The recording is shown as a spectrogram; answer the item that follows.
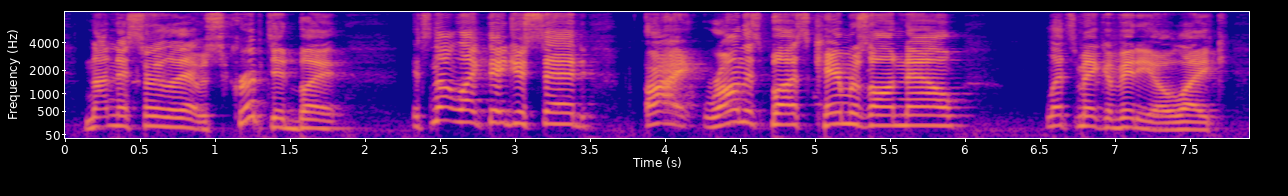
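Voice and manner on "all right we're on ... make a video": plain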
